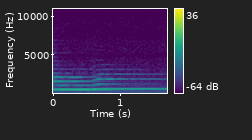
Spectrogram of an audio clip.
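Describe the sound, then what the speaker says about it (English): A single picked electric guitar note bent up three frets at the 13th fret, the pitch sliding smoothly upward partway through and then sustaining as it slowly fades, clear and alone. "Only hit it once. You're going to hear three notes."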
